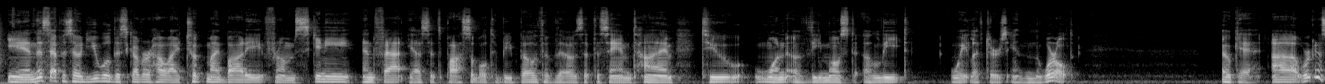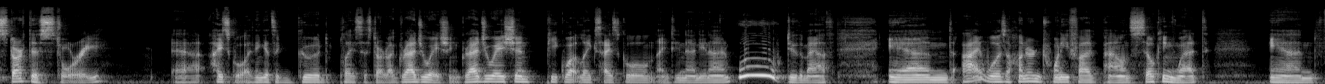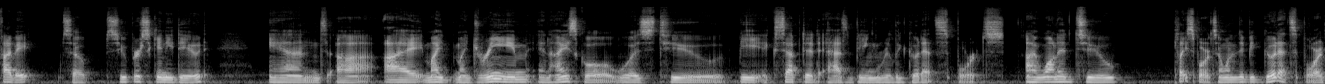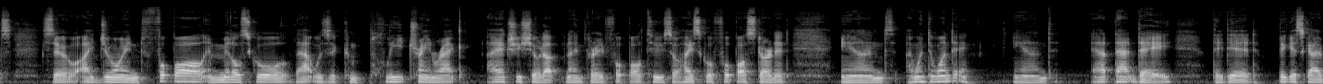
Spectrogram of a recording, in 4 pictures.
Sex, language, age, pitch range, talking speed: male, English, 30-49, 100-115 Hz, 170 wpm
